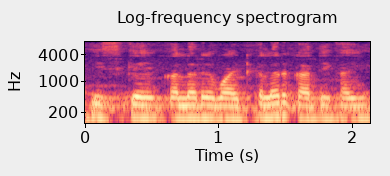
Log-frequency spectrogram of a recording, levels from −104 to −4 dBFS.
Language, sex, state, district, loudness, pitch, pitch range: Hindi, male, Haryana, Rohtak, -14 LUFS, 140 Hz, 140-145 Hz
